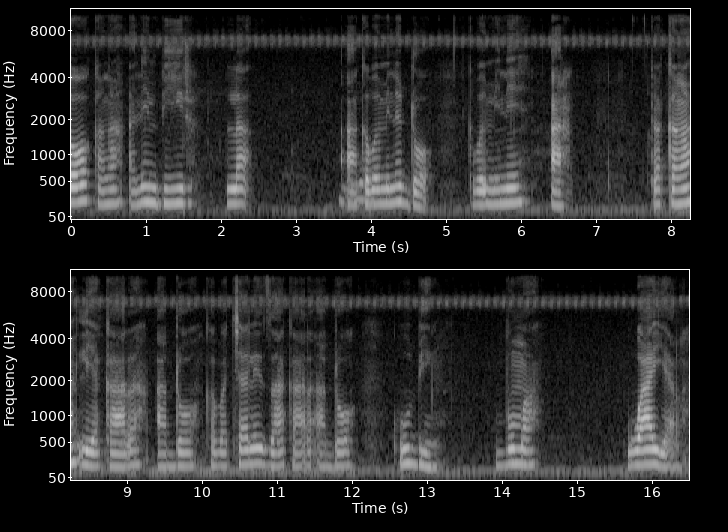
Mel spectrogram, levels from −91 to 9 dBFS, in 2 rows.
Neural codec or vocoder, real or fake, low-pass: vocoder, 24 kHz, 100 mel bands, Vocos; fake; 9.9 kHz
